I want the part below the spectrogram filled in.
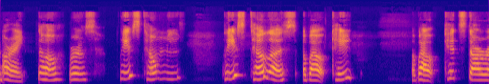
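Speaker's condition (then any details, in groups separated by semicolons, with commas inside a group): Cerebral palsy; affects muscles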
